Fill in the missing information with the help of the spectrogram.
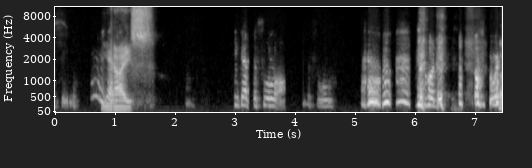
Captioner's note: laughs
